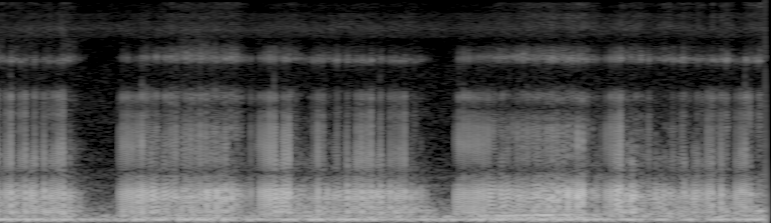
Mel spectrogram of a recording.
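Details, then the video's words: Loud purr from Tacy the domestic cat. A continuous gravelly vibration is interrupted by two short pauses near one and three and a half seconds, where the cat switches between breathing in and out. "Cat Purring Sound Effect"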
